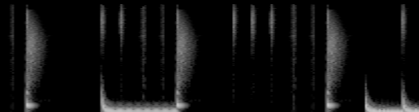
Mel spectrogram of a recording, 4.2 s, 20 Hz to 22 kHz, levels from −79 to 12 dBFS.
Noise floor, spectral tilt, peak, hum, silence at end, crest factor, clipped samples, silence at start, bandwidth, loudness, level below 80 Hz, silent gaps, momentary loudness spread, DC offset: -53 dBFS; -4.5 dB/octave; -6 dBFS; none; 0 s; 14 dB; under 0.1%; 0.25 s; 19 kHz; -24 LUFS; -22 dBFS; 0.77-0.99 s, 2.41-2.50 s, 2.59-2.68 s, 2.78-2.84 s, 2.94-3.04 s, 3.13-3.24 s; 12 LU; under 0.1%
